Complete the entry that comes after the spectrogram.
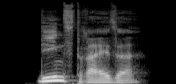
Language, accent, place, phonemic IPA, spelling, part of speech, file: German, Germany, Berlin, /ˈdiːnstˌʁaɪ̯zə/, Dienstreise, noun, De-Dienstreise.ogg
- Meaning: A business trip or other journey in an official or similar non-private capacity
